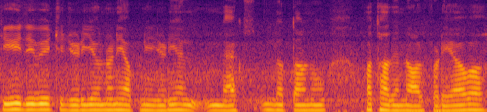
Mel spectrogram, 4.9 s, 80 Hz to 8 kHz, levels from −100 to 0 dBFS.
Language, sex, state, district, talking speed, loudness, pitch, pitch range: Punjabi, male, Punjab, Kapurthala, 185 wpm, -19 LUFS, 140 Hz, 135-145 Hz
